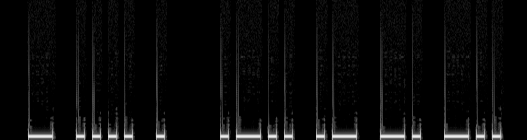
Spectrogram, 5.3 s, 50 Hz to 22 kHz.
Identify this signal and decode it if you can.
Morse code, heard as a keyed tone, about 15 wpm, 700 Hz. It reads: THE LAND
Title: Sentences from Top 1100 Words 15wpm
